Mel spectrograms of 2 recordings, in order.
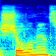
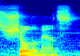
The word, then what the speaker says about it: Scholomance: say that is it scholomance or scholomance I've heard it pronounced both ways but uh in narrator voice it it's scholomance because it's ch sholo like cholo Hans sholo Hans grber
